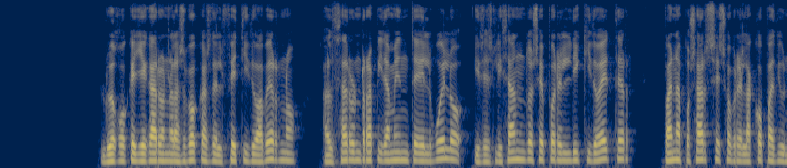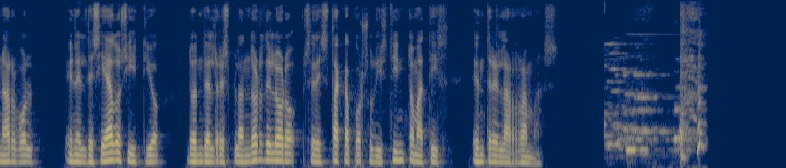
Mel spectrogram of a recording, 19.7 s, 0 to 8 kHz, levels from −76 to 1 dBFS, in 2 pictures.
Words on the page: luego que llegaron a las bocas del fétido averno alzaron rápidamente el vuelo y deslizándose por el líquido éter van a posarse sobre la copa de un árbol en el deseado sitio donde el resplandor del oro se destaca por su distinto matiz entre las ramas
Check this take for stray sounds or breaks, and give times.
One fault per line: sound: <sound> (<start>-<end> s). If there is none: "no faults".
sound: cough (17.4-18.7 s)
